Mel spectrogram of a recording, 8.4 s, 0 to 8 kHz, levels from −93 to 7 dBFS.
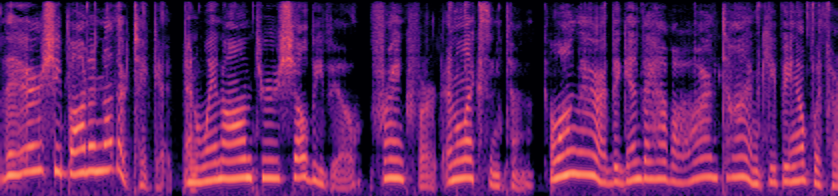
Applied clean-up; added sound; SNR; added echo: neural mask model Resemble Enhance denoiser.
